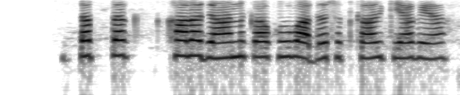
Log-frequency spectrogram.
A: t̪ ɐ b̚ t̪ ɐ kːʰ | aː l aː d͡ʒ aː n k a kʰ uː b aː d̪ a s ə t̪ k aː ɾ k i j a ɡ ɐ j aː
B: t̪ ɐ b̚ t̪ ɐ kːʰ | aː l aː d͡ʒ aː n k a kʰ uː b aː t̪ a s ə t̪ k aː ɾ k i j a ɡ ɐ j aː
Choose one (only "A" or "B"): A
